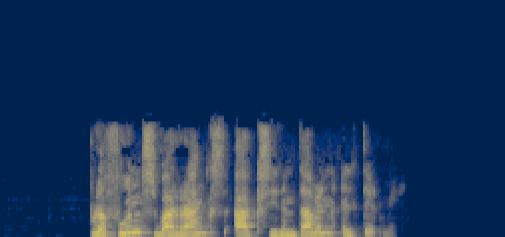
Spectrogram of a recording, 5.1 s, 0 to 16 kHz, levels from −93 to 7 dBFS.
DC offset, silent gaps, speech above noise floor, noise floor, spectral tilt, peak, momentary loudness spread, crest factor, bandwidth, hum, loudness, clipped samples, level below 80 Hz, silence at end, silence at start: under 0.1%; none; over 73 dB; under -90 dBFS; -2 dB/octave; -2 dBFS; 11 LU; 18 dB; 8.2 kHz; none; -17 LUFS; under 0.1%; -60 dBFS; 1.15 s; 0.9 s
